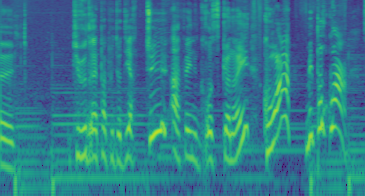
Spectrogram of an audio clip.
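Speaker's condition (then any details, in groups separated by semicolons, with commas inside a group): No condition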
